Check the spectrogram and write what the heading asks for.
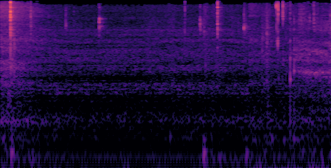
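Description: A few faint, sharp clicks from the computer as the slides are advanced, over a low steady hum.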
